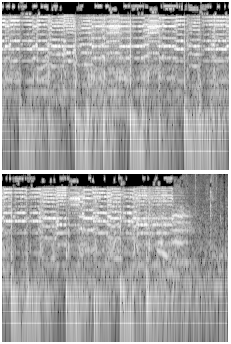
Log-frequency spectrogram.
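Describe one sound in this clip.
Drums beat along with the pipes.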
